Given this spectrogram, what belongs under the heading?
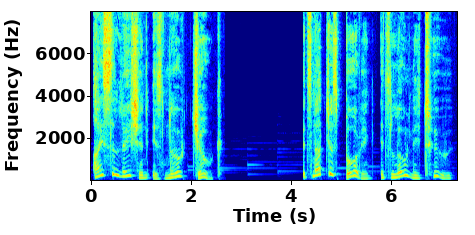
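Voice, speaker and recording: A man's voice: fairly high pitch, big pitch swings, slow pace, a little mellow, husky, faint music behind, heavily acted. A man playing a pompous TV journalist, narrating a mock documentary in a solemn, melodramatic manner. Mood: grave, pompous.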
